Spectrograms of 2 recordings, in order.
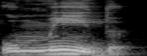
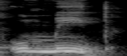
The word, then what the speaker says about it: UMMID: UMMID, Umeed. Umeed means hope in English. In Hindi, we pronounce it as Umeed.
